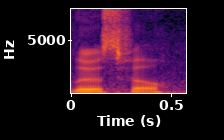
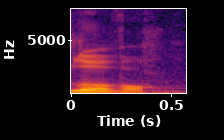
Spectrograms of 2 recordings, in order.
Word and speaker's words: Louisville: it in Colorado yep the Colorado Louisville is pronounced Lewisville y Kentucky it's Louisville we've make that distinction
